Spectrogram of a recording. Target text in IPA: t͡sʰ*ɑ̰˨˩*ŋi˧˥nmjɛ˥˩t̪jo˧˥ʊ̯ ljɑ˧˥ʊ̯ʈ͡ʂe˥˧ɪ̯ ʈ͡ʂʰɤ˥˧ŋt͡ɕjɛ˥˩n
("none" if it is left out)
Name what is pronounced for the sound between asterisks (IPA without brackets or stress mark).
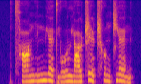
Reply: ɑ˧˥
